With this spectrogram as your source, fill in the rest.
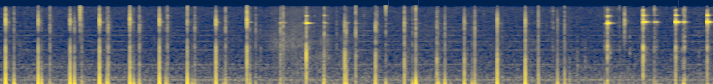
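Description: Long nails tap and scratch a clear glass perfume bottle with a white flower cap, both the glass body and the cap, as it is turned in the hands. A quick, steady run of sharp, dry clicks fades almost at once, with bright, high glassy pings coming through near the end.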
